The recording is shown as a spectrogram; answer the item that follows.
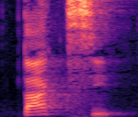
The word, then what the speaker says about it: táxi: Quando eu olho para a palavra caráter, a sílaba tônica é ra. Táxi, tá.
